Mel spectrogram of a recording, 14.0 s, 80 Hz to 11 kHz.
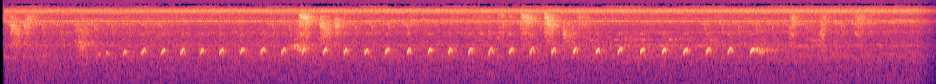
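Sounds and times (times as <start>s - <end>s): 
Kalophrynus limbooliati black-spotted sticky frog calling in Sime Forest Singapore: 1.0s - 13.0s.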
